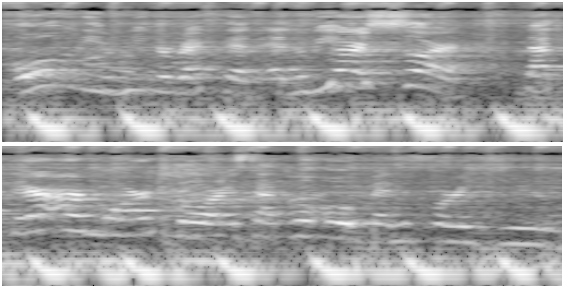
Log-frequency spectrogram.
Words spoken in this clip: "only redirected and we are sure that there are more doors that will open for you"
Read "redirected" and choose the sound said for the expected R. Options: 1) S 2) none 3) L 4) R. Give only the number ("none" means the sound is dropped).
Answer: 4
